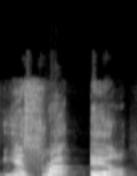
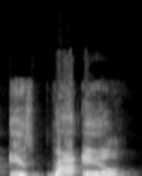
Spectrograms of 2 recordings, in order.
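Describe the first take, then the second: First: The name begins with a 'y' sound. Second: The name begins with a plain 'i' vowel. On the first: The speaker calls it right. "It's Yisrael" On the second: The speaker calls it wrong. "not Israel"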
